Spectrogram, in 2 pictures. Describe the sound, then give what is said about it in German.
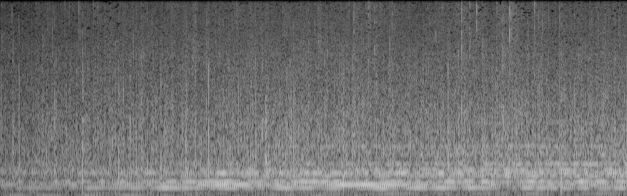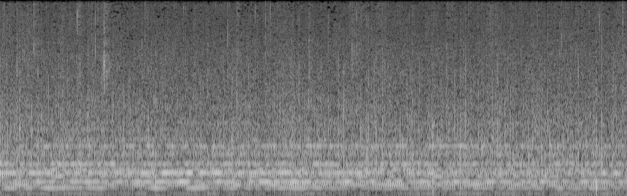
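Steady rain falls through a forest, a continuous hiss scattered with individual drops pattering on leaves, with a soft sustained low hum beneath and no voices. “Der Duft des Waldes mit dem Regen umhüllt dich wie eine unsichtbare, wohltuende Decke.”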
